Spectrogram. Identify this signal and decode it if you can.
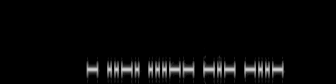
Morse code, heard as a keyed tone, about 34 wpm, 700 Hz. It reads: TF3KX
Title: DXCC-100 Call Signs - 5 Characters - Repeated 2x - 35wpm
